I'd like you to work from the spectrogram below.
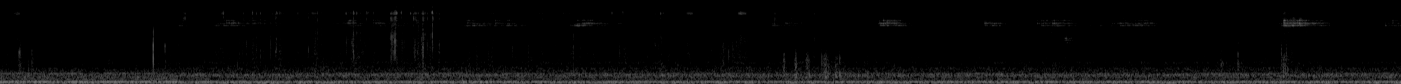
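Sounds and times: steady low hum: 0.0s - 14.0s
foil crinkling and rustling: 1.8s - 7.6s.

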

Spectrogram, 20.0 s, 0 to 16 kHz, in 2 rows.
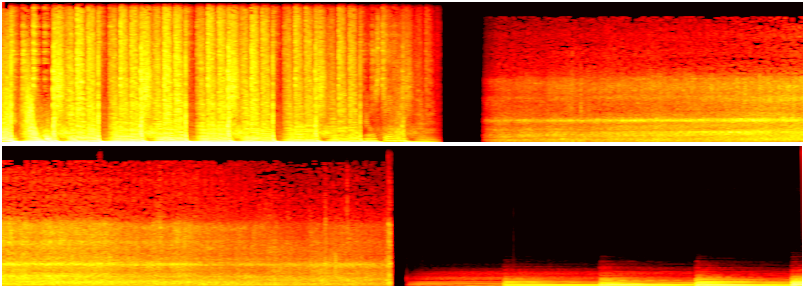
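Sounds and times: diesel engine idling: 6.1s - 14.9s.

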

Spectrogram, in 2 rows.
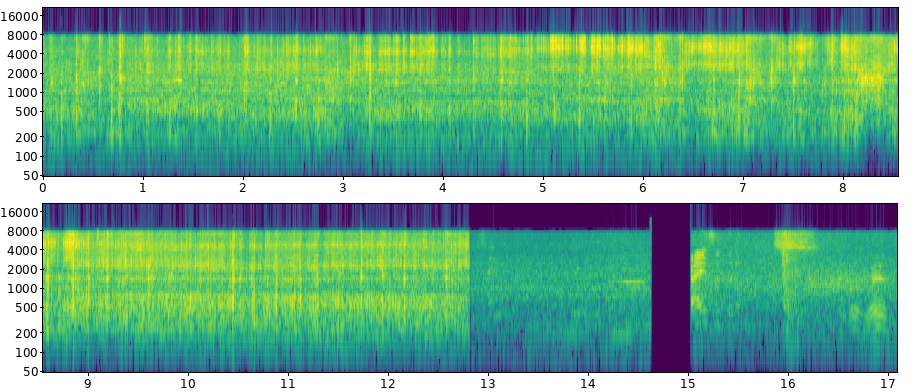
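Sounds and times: car engines running: 0.0s - 12.8s
vehicles passing: 0.0s - 17.0s.

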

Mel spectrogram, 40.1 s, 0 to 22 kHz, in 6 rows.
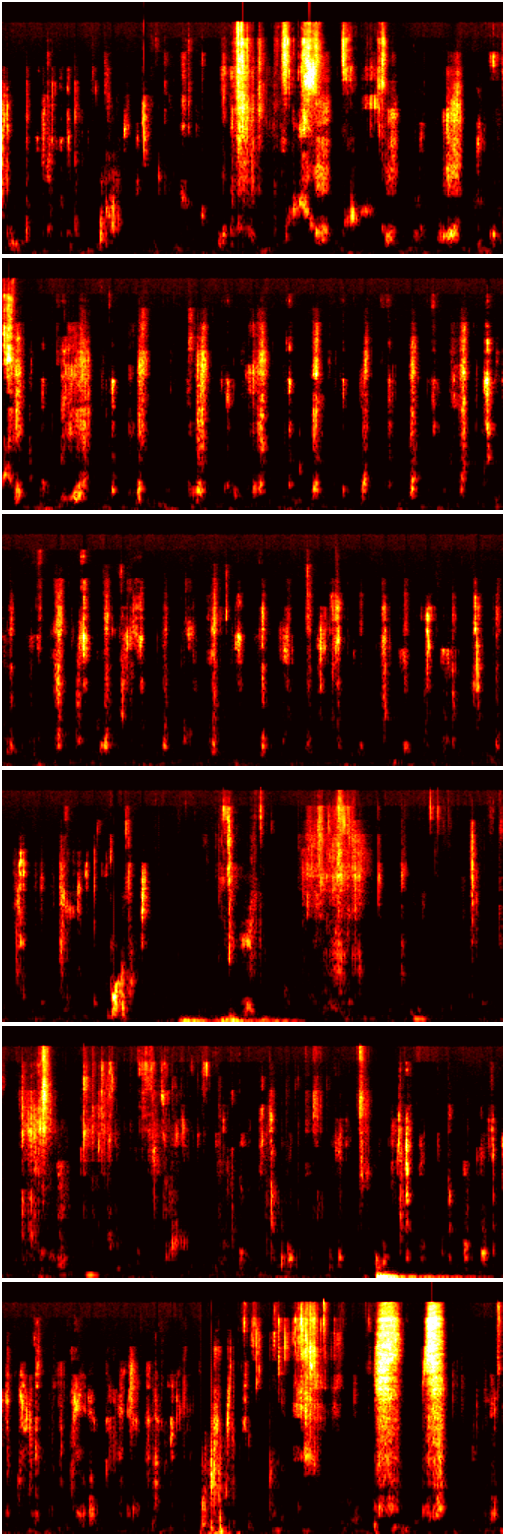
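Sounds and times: chewing crackles: 0.0s - 40.0s
crunching fried chicken: 0.0s - 40.0s.

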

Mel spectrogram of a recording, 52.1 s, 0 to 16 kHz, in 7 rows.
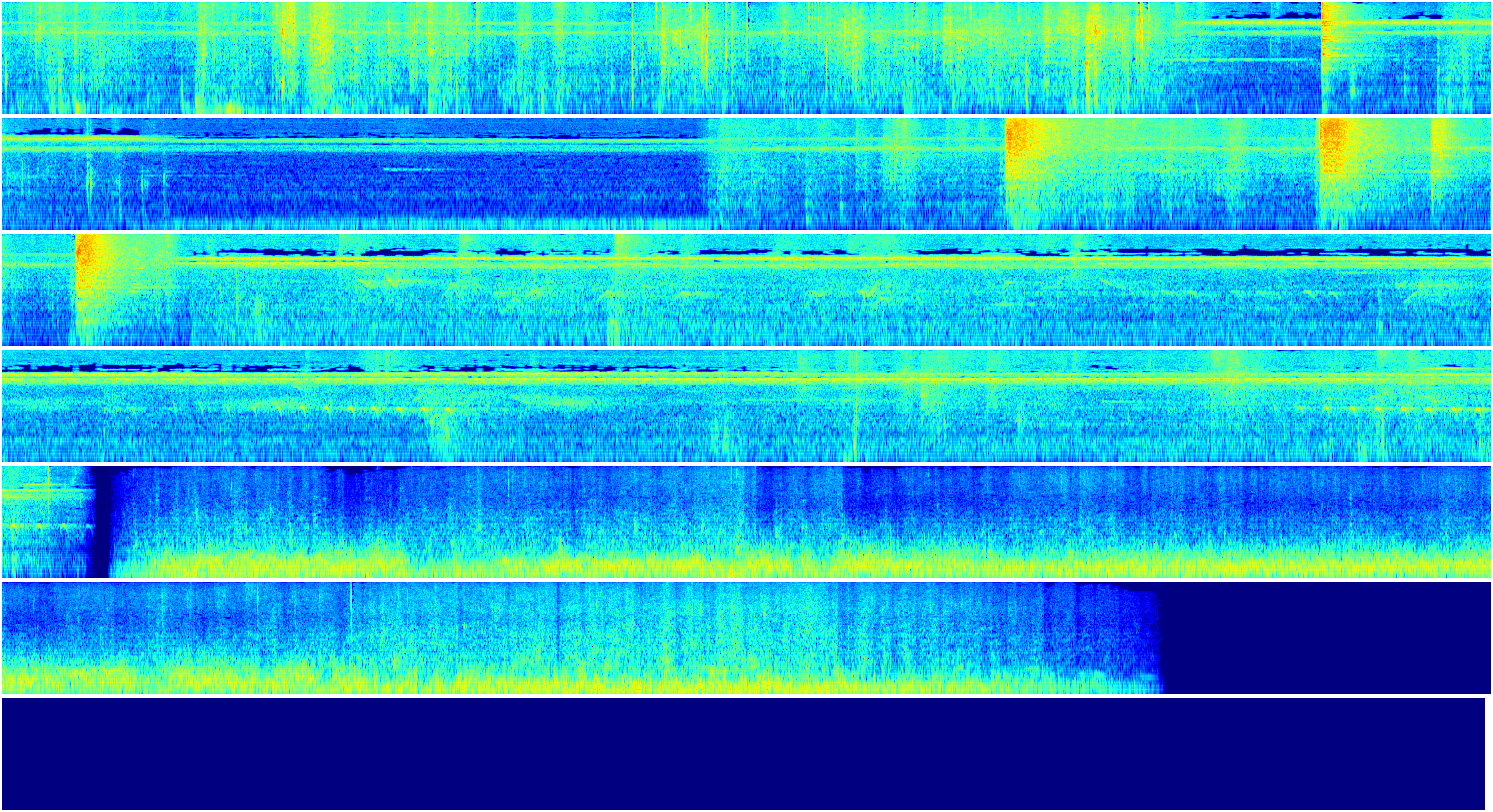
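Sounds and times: insects droning: 0.0s - 30.3s.

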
